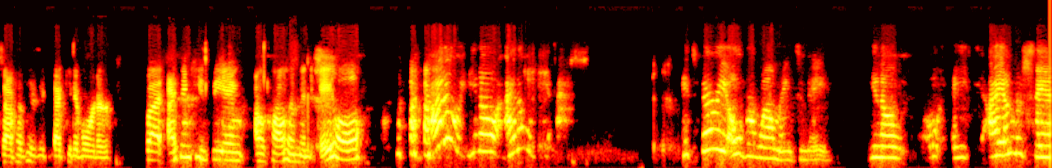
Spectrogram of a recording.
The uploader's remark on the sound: We apologize that the sound quality is a bit low. We were tring some different recording options.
